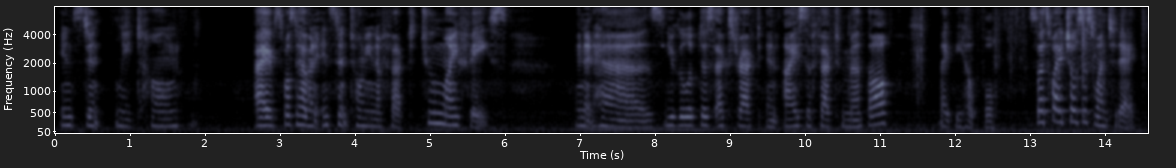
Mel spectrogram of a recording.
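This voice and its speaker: Recorded on a camera in front of her at desk distance, a woman in her forties chats about a face mask from her small home bedroom. Her lowish voice is nasal and stuffy with a cold, and she's chatty and warm, treating viewers like family and using lots of ums in this casual skincare vlog. A little hiss or hum is audible.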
